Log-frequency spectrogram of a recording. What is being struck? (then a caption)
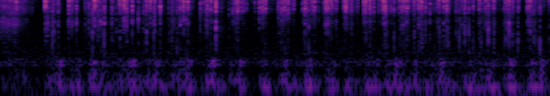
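Frozen lemonade in a plastic tray. Long nails quickly scratch the grainy, icy surface of frozen lemonade in a black plastic tray. The result is a dense run of rapid, bright, gritty scrapes and crackles over a steady low rumble.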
